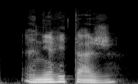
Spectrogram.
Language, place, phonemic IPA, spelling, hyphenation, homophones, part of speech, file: French, Paris, /e.ʁi.taʒ/, héritage, hé‧ri‧tage, héritages, noun, Fr-héritage.ogg
- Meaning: 1. heritage, inheritance, legacy 2. patrimony 3. inheritance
